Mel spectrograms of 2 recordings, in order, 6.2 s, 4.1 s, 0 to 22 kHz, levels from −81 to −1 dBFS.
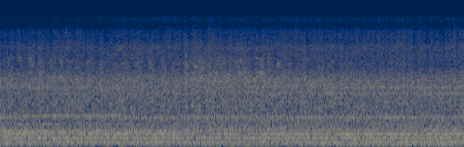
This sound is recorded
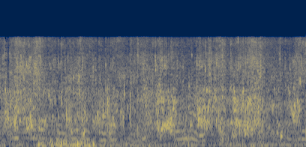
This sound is remade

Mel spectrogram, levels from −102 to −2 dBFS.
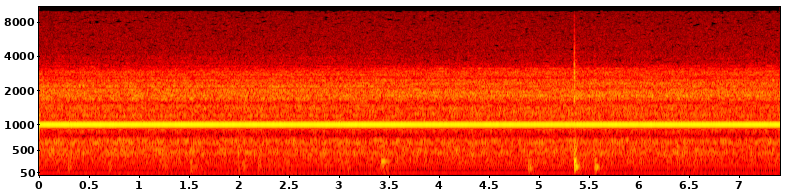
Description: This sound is recorded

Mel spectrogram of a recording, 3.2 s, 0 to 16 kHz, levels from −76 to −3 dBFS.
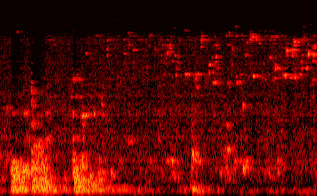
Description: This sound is remade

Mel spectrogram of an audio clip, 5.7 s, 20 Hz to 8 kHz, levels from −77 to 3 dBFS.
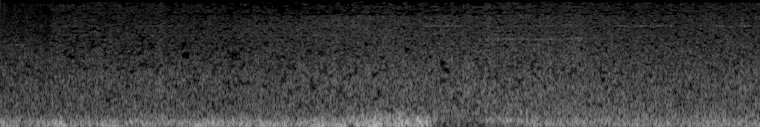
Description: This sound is remade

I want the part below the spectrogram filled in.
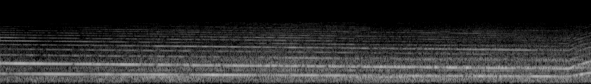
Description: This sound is recorded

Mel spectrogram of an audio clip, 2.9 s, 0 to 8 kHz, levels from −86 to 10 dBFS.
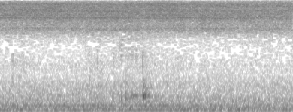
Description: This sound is recorded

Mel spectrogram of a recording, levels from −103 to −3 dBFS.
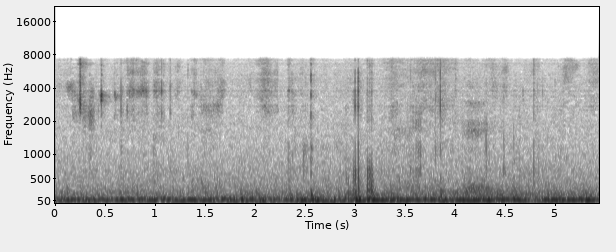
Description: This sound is remade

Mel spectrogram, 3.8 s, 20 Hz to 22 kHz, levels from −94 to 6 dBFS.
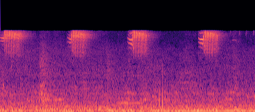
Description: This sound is recorded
